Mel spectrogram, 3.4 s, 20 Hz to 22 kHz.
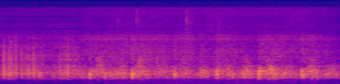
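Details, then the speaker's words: Rapid, regular whooshing fetal heartbeat about 140–145 beats a minute, heard by a midwife at a final antenatal hospital consultation late in pregnancy; very regular, good rate, everything normal; normal fetal heart rate. "heartbeat is very regular still 140 140 145 it's a good rate everything's normal"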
